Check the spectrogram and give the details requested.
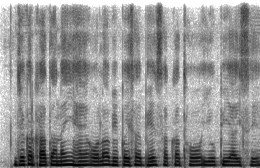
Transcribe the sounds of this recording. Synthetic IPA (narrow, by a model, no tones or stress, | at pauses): d͡ʒekəɾkʰaːt̪anɐɦĩɦɛɔːlabʱipɛɪsabʱeːd͡ʒsɐkət̪ɦojuːpiaːise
